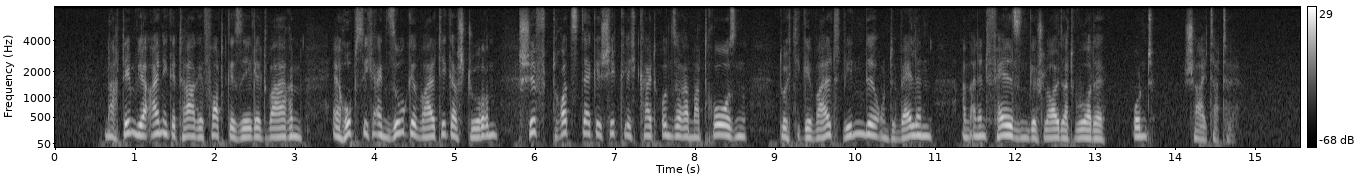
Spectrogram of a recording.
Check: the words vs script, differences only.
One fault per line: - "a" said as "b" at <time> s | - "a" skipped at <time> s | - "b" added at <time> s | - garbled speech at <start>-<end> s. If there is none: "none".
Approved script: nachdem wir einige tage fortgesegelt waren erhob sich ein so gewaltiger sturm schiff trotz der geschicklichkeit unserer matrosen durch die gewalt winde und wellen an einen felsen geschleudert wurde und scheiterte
none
